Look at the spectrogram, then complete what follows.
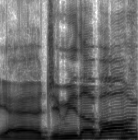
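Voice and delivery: teasing nickname. Retold or imitated. Owner greeting the worker by nickname, slow teasing drawl. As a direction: stretch the nickname mockingly. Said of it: "he'd be like".

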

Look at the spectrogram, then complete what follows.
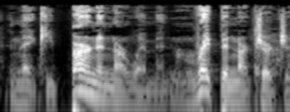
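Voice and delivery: impression of an overwrought TV ranter; freaking-out news pundit. Quoting a one-sided news guy to a co-host, freaking out. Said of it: "he's freaking out, and he goes".

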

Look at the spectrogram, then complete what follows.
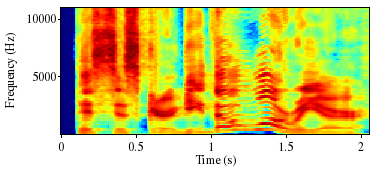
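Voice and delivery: high, slow creature voice; Gurgi boasting boldly. A narrator's reading. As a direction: boast in a high beastly voice, words stretched. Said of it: "Gurgi boldly cried".

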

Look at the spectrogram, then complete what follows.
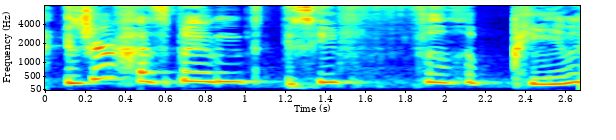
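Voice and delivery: high-pitched, hesitant imitation of a nosy stranger; tentative stranger. Stranger asking wife about her husband at McDonald's, tentative. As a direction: ask it gingerly, voice lifted high. Stranger's cautious retold question.

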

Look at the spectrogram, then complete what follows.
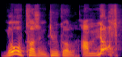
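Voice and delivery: slow, put-on mock Scottish movie accent; hammed-up film Scottish accent; quoting the film in a put-on Scottish accent. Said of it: "movie quote, accent talked about".

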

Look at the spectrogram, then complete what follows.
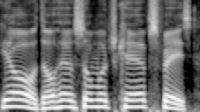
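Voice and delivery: lightly voiced know-it-all fan, brushing it off; mocking fan voice. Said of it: "I have to hear from all these fans saying".

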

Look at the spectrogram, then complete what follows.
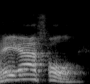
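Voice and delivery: lightly acted, irritated call-out; retold annoyance. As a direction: imitate calling out a clumsy buddy. Snaps at buddy who hit him.

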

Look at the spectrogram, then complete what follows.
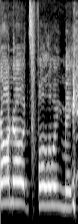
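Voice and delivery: high laughing cry of dismay; laughing mock dismay. Laughing at her sober doctor, comic horror.

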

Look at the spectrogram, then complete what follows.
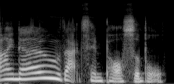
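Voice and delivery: plain reading voice

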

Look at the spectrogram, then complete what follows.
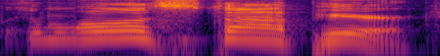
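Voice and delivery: high, lightly voiced bartender; robot bartender voice. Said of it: "the robot bartender says".

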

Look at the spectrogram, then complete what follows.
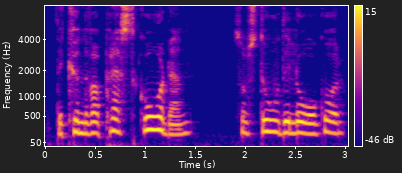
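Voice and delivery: ordinary delivery, nothing marked

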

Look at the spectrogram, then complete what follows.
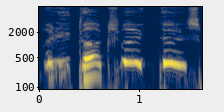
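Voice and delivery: a light, high put-on Godfather mob boss rasp; Vito Corleone voice. Narrator imitates the Godfather's famous voice, lightly put-on. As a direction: slip into the Don briefly as an impression. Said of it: "because Sam the Plumber talked like that".

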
